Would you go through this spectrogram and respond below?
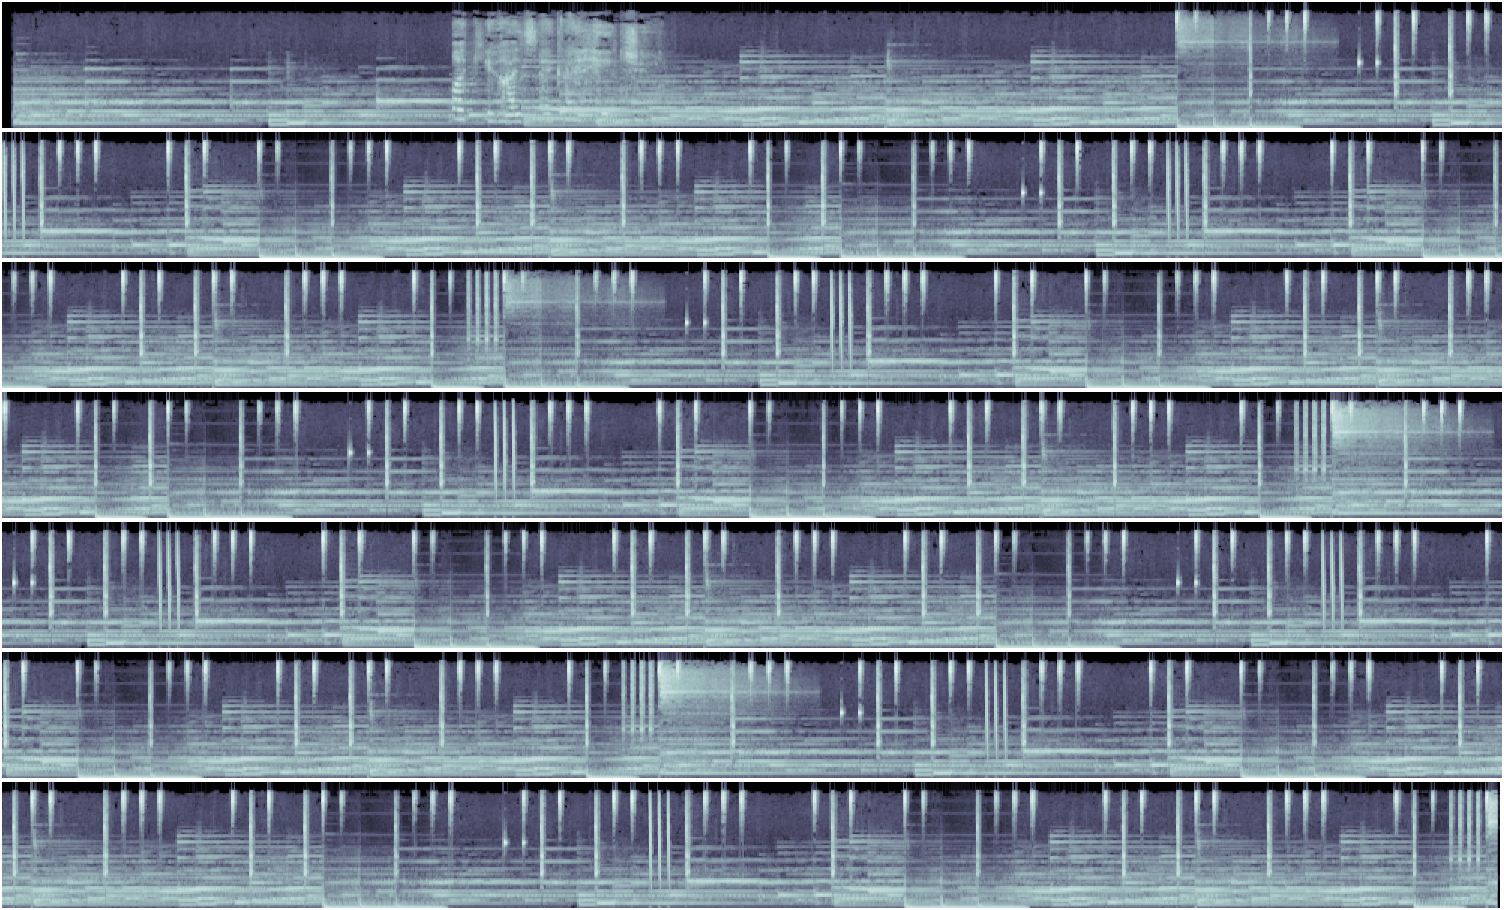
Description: official instrumental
